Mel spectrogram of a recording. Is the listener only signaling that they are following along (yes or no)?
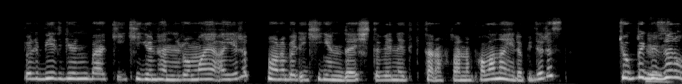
yes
